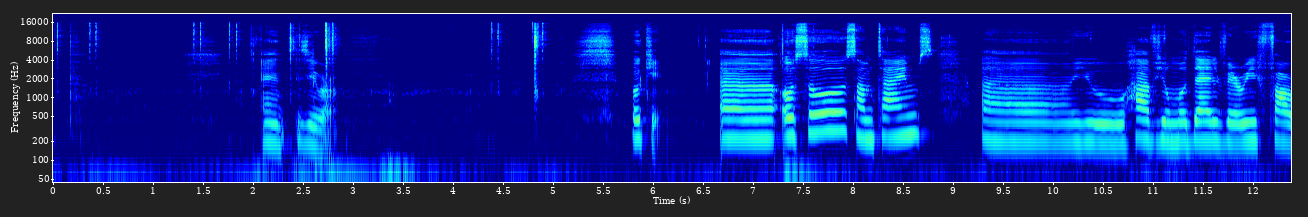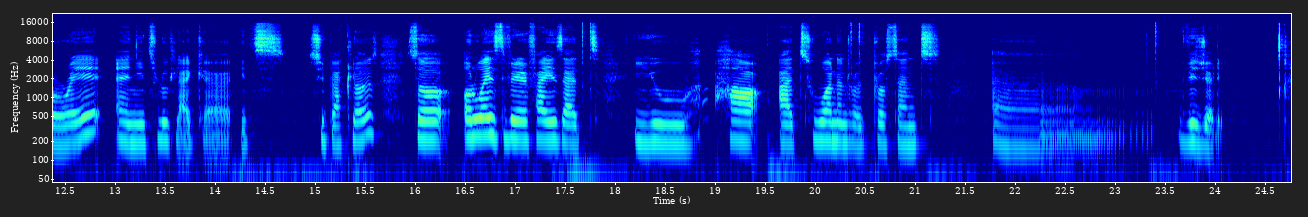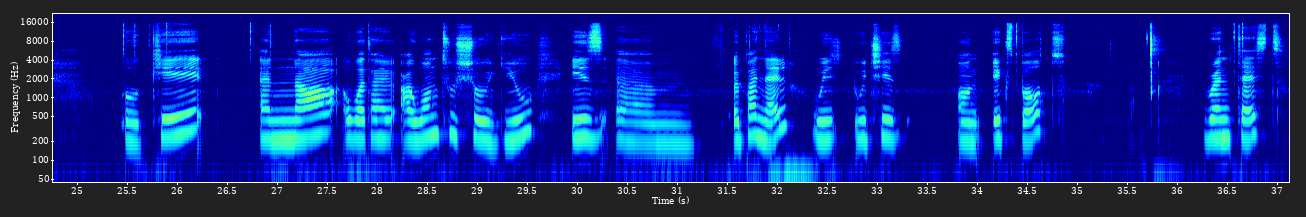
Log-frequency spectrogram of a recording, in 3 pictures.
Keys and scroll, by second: 2.4 0, 2.7 Return.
